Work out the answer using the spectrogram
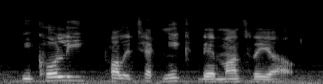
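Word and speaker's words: École Polytechnique de Montréal: So he had moved out of his mom's home, got his own apartment, and in 1986 he applied to study engineering at I'm gonna butcher this school, Ecole Polytechnique de Montreal. – Oh, you did pretty good.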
